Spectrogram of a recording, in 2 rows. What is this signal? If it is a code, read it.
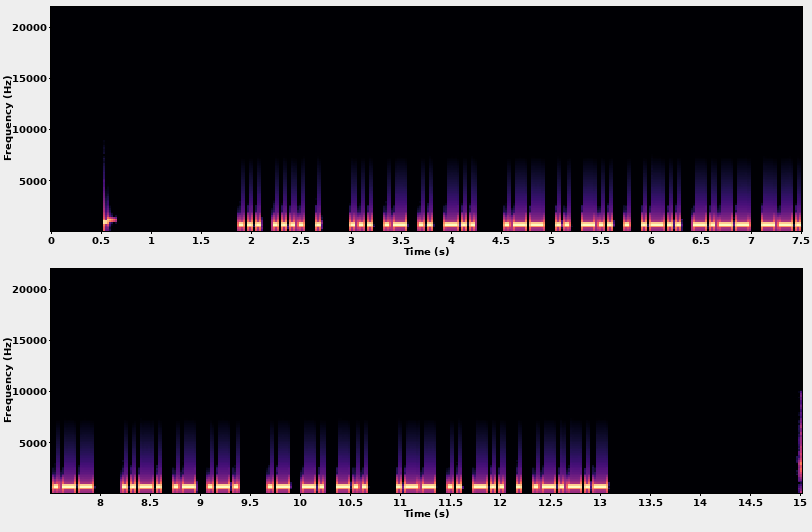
Morse code, heard as a keyed tone, about 28 wpm, 700 Hz. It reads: SHE SAID WIDELY, FAR AND WIDE.
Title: Sentences from Top 1200 Words 28wpm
